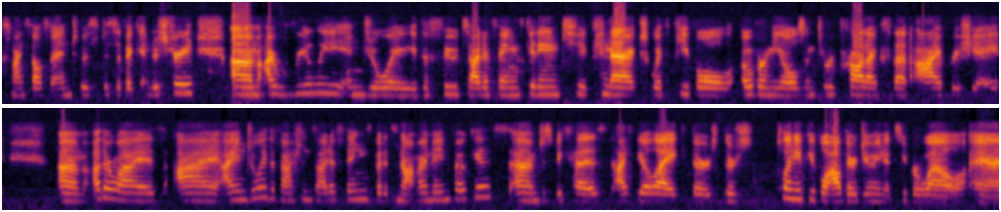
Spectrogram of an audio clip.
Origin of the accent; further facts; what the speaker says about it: Lexington, Kentucky, United States; I'm from Lexington, Kentucky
